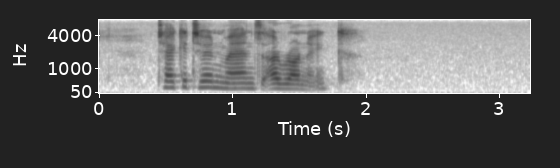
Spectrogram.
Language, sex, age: English, female, 19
